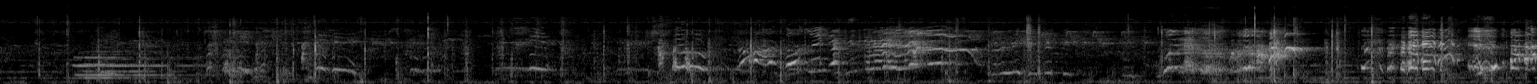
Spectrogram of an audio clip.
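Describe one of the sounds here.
A football thuds as it is kicked on concrete.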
